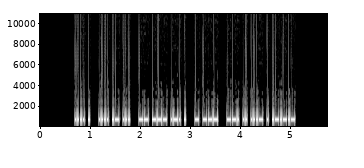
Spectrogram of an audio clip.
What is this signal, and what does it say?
Morse code, heard as a keyed tone, about 44 wpm, 700 Hz. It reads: HE HAS MORE TO GIVE.
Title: Sentences from Top 200 Words 45wpm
